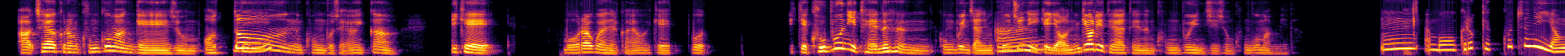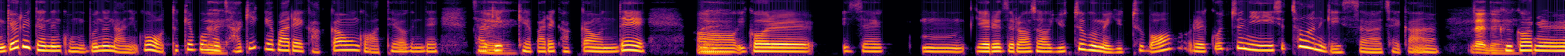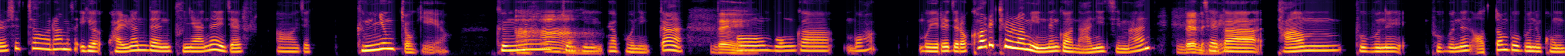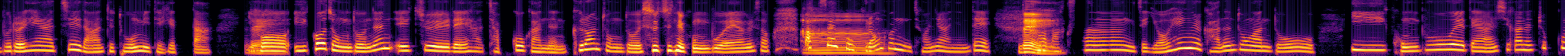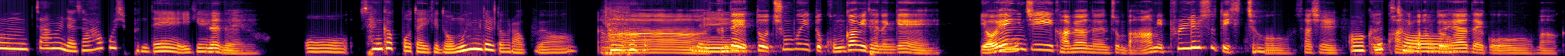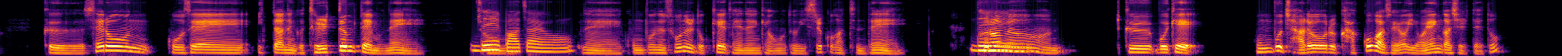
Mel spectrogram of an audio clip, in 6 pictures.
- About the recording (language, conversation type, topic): Korean, advice, 여행이나 출장 중에 습관이 무너지는 문제를 어떻게 해결할 수 있을까요?
- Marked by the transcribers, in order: laughing while speaking: "되는"; other background noise; tapping; laughing while speaking: "수준의"; laugh; laughing while speaking: "있죠"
